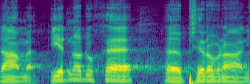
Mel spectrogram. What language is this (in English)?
Czech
